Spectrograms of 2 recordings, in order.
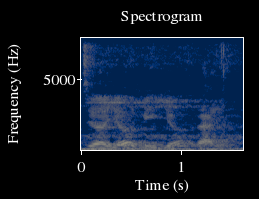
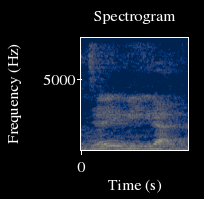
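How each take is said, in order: First: The 'ya' sound after 'vi' is pronounced. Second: The 'ya' sound after 'vi' is dropped. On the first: The speaker calls it right. "આમાં ત્રણ ય છે" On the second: The speaker calls it wrong. "આવું બોલીએ છીએ આપણે"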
